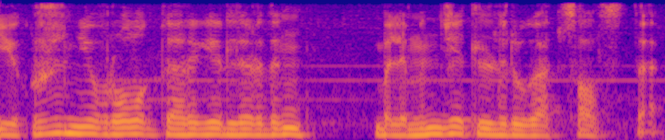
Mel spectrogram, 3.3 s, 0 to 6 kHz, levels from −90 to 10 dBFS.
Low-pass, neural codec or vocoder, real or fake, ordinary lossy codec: 5.4 kHz; none; real; none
